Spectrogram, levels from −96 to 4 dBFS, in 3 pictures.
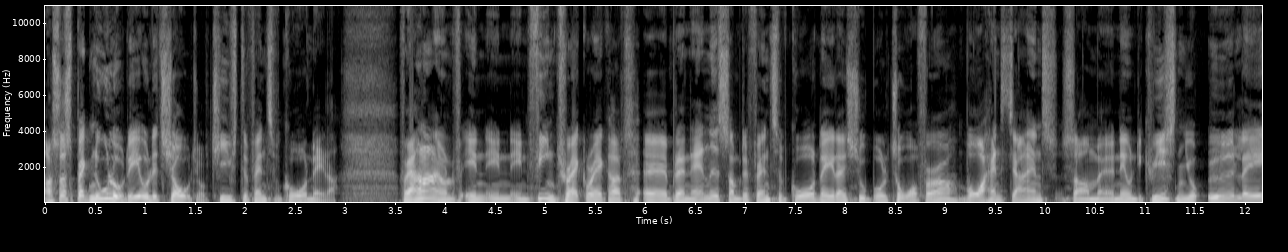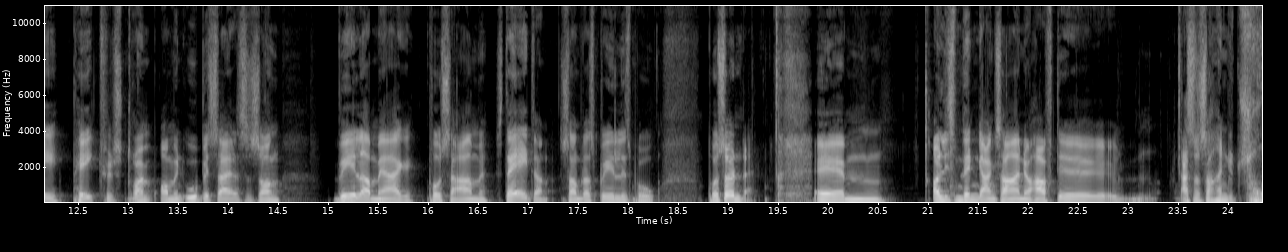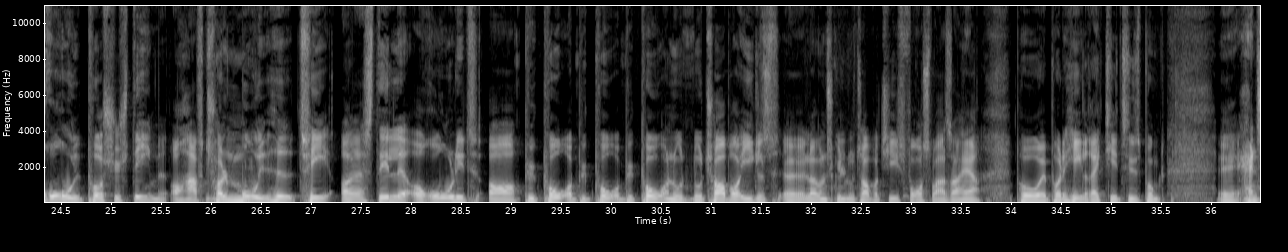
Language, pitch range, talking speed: Danish, 115-140 Hz, 190 wpm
